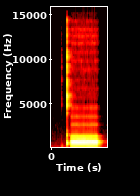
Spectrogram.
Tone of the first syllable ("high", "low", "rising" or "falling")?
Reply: low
